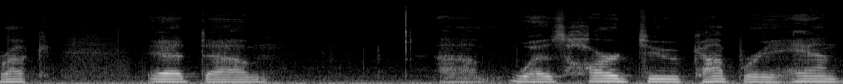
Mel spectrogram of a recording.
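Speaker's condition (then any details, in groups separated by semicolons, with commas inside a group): ALS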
